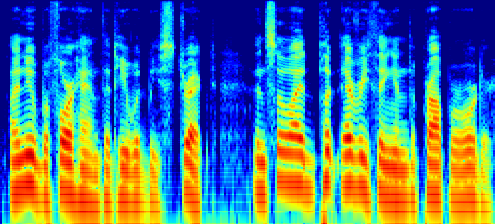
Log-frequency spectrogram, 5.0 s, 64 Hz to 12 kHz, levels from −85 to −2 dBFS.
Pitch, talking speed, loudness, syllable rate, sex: 125 Hz, 205 wpm, -17 LUFS, 5.9 syllables/s, male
